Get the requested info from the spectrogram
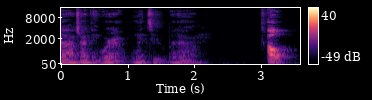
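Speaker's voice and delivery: normal talking voice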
